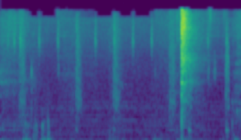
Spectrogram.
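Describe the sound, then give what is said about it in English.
A single sharp, crisp hand slap from a dap handshake in an Airbnb cracks out near the end, preceded by a couple of soft, dull thumps of hands moving together. No one speaks. “Yo, dab me up real quick.”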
